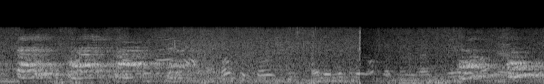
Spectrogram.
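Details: Sea lions at Santa Cruz fill the air with overlapping hoarse barks and bleating calls from many animals, quieter for a moment midway before the chorus swells again.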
